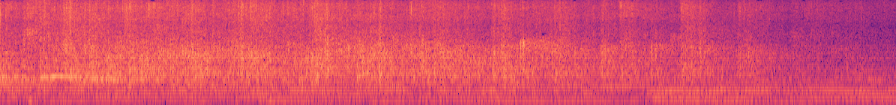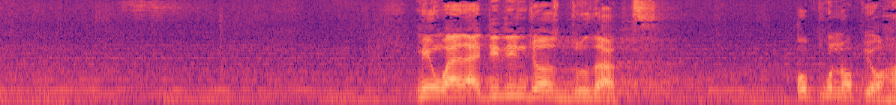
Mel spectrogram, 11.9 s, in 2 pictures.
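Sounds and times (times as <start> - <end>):
audience clapping: 0.0 - 5.8
speech: 8.8 - 10.4, 11.3 - 11.9.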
